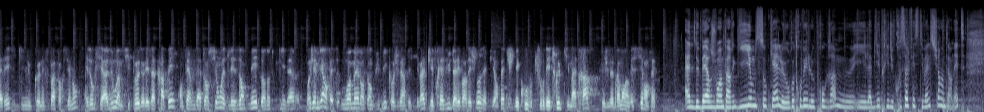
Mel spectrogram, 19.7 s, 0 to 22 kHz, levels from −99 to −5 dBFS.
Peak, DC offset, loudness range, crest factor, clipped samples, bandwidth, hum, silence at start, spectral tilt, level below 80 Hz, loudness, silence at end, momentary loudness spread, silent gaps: -10 dBFS; under 0.1%; 5 LU; 16 dB; under 0.1%; 15 kHz; none; 0 s; -6.5 dB/octave; -54 dBFS; -28 LUFS; 0 s; 10 LU; none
